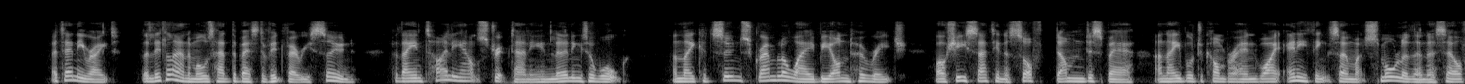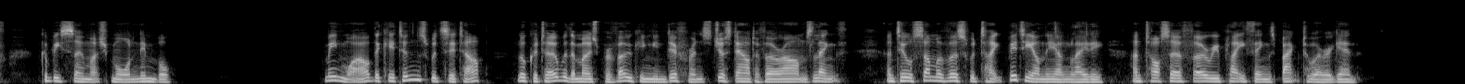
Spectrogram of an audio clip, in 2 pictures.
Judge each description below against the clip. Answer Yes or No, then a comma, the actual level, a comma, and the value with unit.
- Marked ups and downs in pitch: No, average, 3.6 semitones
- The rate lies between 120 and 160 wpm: No, average, 195 wpm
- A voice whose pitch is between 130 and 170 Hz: Yes, low, 135 Hz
